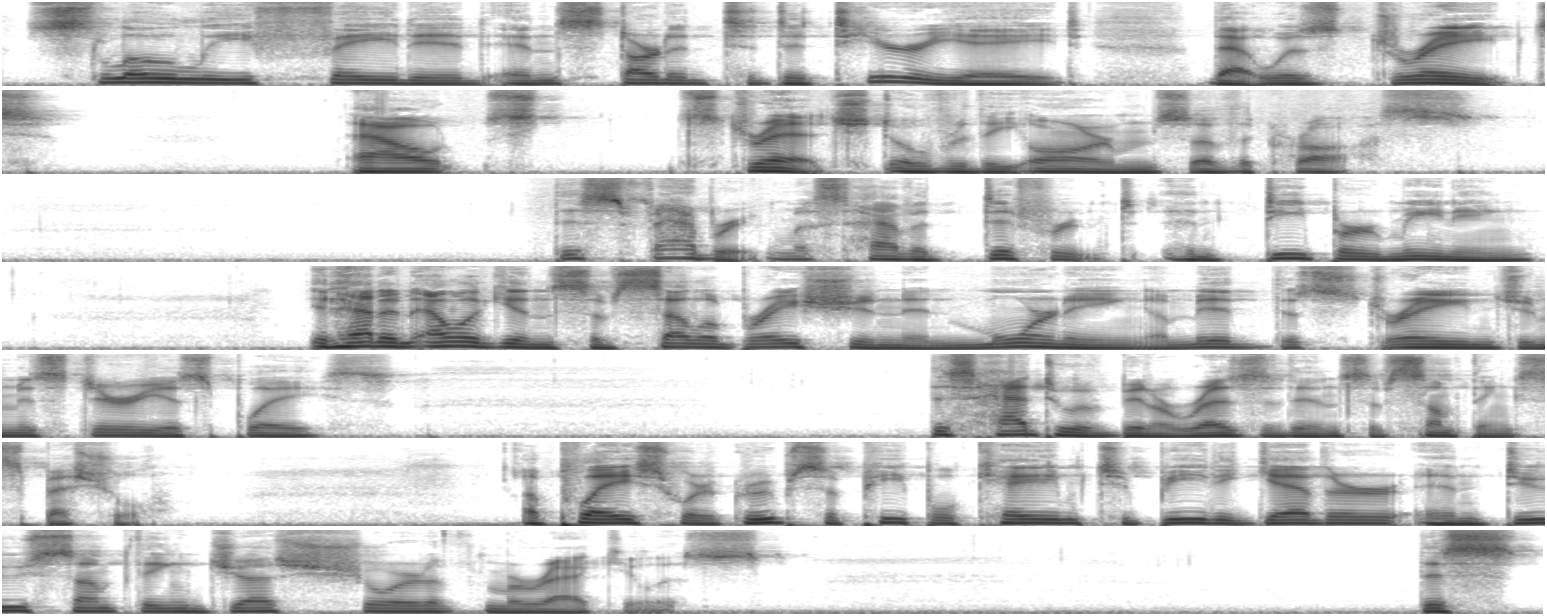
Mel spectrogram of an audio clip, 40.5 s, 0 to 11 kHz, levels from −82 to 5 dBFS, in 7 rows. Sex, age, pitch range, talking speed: male, 30-49, 85-115 Hz, 100 wpm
